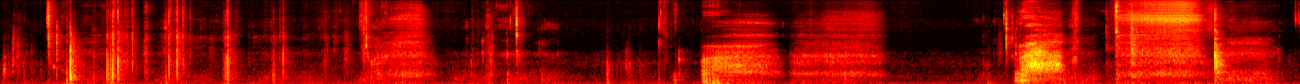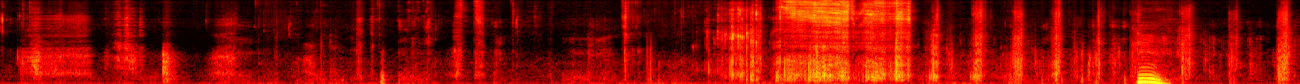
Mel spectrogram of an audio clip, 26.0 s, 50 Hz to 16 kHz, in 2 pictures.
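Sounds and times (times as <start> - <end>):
chewing and crunching food: 0.0 - 3.9, 4.5 - 7.0, 15.6 - 26.0.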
